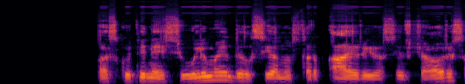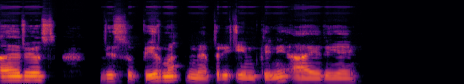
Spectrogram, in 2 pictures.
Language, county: Lithuanian, Telšiai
